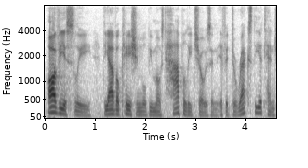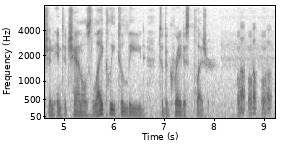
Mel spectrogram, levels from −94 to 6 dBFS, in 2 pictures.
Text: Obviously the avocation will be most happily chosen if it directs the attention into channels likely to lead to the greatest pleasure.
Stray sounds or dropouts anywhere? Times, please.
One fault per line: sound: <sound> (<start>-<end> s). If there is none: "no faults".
sound: laugh (8.4-9.2 s)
